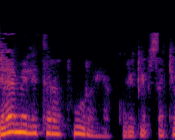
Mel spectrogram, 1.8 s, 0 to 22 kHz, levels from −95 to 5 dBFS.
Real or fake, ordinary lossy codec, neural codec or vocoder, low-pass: real; MP3, 32 kbps; none; 10.8 kHz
